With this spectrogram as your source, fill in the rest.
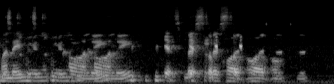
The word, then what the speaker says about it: Toyin Adekale: Well, as you always pronounce perfectly, my name is Toyin Adekale.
